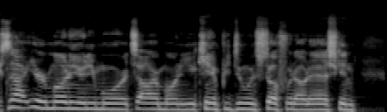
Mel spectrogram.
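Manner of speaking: angry, stern, scolding put-on voice. Recapping an episode where Bryan walks out of the room, in a put-on Bryan voice. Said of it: "I don't know why I gave him that voice".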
